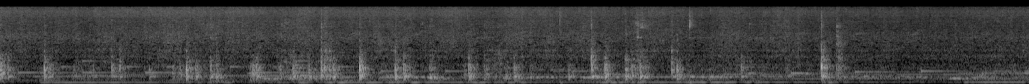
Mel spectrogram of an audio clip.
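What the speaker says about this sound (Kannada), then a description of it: "ಈಗ ಕಟ್ ಮಾಡ್ಕೊಂಡಿದ್ದಂಥ ಈರುಳ್ಳಿ ಸೇರಿಸ್ತಾ ಇದ್ದೀನಿ. ಇದನ್ನು ಸ್ವಲ್ಪ ಫ್ರೈ ಮಾಡ್ಕೊಳ್ಳೋದ." Chopped onions frying with radish for a dry palya, a continuous close sizzle punctuated by frequent sharp clicks and scrapes from a utensil stirring against the pan, with a low steady hum underneath.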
